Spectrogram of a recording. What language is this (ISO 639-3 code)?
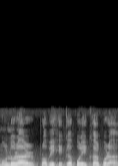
asm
